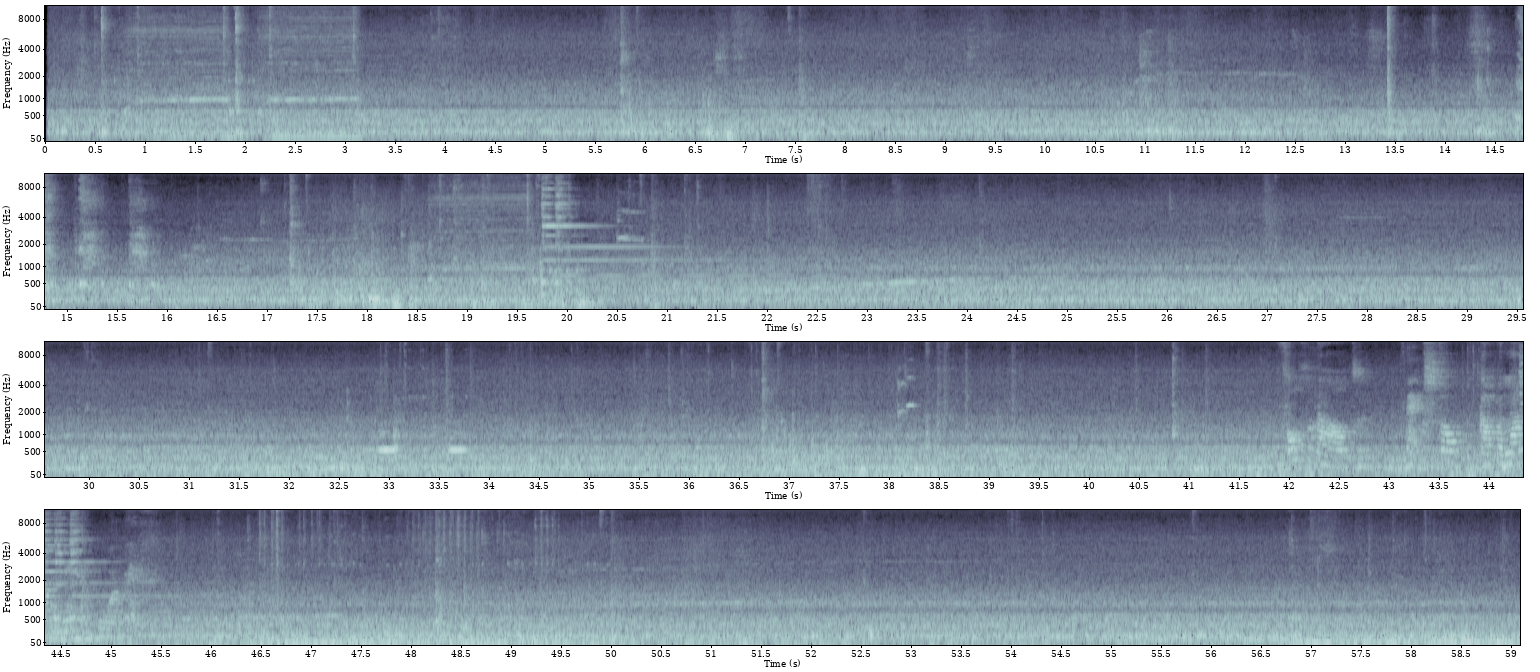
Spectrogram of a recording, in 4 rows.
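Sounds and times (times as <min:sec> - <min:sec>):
tram hum and rumble: 0:00.0 - 0:59.0
brief tone: 0:00.9 - 0:03.2, 0:18.7 - 0:21.4, 0:27.7 - 0:28.3, 0:32.8 - 0:33.9.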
